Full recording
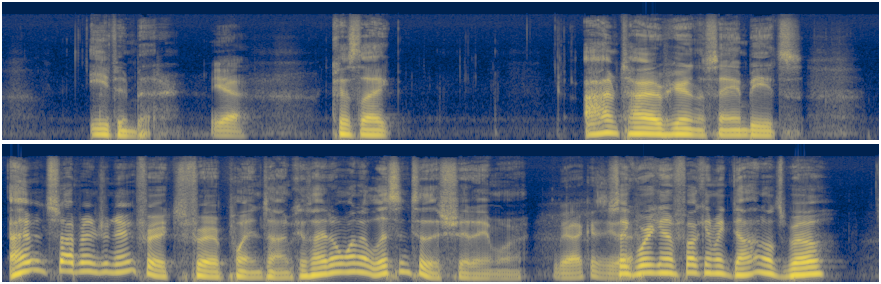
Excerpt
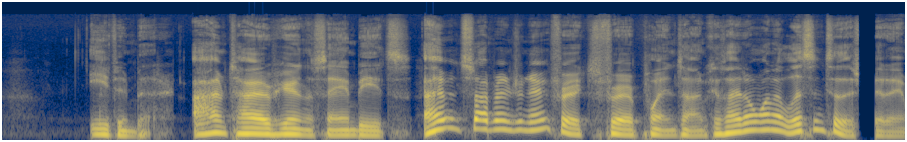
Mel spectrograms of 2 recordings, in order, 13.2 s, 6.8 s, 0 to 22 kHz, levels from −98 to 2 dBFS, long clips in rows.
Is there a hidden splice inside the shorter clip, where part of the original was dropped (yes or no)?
yes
